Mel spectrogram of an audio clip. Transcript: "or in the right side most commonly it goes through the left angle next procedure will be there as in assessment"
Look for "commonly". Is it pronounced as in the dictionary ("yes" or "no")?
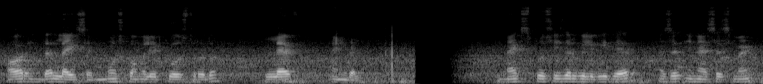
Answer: no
